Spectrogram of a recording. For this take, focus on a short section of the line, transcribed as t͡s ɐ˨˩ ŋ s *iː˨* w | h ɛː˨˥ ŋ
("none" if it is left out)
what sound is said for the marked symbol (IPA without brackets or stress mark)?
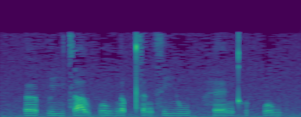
iː˥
